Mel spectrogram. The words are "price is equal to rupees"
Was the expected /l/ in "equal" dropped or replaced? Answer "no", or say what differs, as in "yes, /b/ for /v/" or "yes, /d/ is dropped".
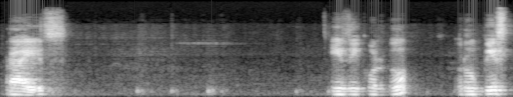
yes, /n/ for /l/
